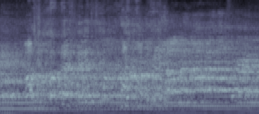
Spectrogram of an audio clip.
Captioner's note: laughter; playful laughing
